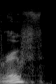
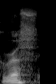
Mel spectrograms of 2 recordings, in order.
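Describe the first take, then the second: First: It is said with a standard pronunciation. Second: It is said with a Midwestern pronunciation. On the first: "instead of roof" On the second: "We say crick. Like roof"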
